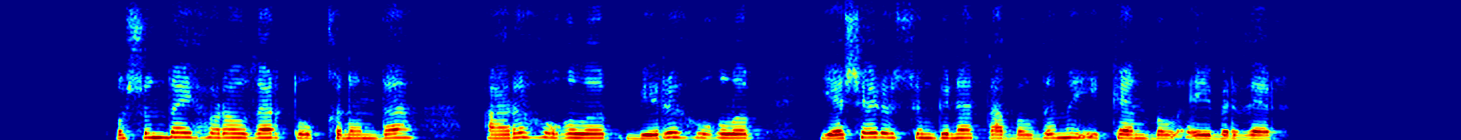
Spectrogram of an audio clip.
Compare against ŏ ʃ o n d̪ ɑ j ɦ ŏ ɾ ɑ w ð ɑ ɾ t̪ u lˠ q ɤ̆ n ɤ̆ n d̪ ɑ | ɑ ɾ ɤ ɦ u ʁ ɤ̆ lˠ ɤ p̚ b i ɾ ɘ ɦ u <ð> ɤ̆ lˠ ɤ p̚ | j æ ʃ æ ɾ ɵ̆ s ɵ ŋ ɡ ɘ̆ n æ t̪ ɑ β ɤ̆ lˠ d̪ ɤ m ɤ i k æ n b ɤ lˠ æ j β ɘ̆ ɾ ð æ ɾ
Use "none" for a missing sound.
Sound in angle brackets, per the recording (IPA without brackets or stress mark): ʁ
